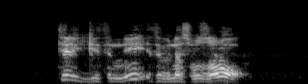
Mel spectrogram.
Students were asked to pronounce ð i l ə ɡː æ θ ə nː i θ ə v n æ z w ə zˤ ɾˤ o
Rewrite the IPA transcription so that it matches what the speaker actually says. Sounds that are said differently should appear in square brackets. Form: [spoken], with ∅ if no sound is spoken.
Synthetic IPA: [θ] i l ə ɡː [i] θ ə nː i θ ə v n æ [s] w ə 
